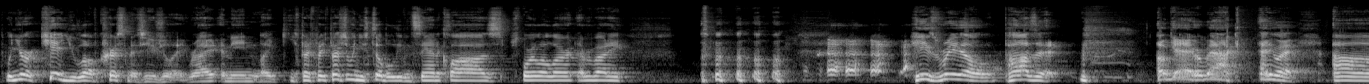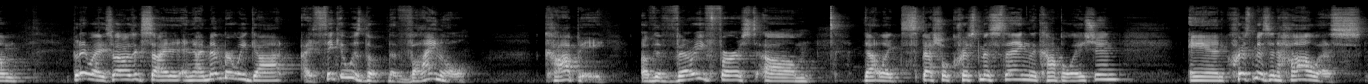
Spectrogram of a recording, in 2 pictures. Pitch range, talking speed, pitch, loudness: 175-210 Hz, 145 wpm, 185 Hz, -17 LUFS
